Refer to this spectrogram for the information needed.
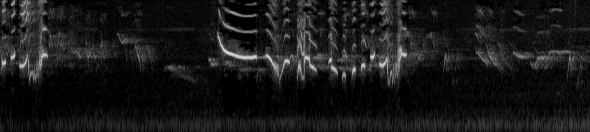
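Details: White-rumped shama on a soft-food diet, singing to call wild birds: a few soft notes, then a loud dense phrase of ringing whistles and rapid chattering notes, fading into quiet twitters.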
